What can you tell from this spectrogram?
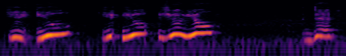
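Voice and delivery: stutter, building in pitch and volume; stammering shock. A narrator's reading. Speechless mouse to his cousin, stammering, rising in alarm. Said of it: "I stammered".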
